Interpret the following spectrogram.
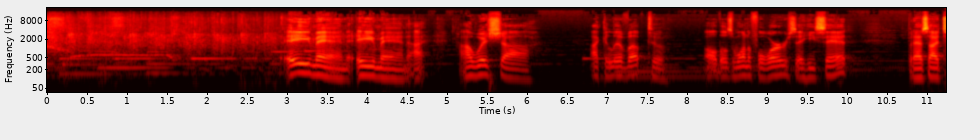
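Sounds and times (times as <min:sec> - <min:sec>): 
audience clapping hands: 0:00.0 - 0:04.1
speech: 0:03.0 - 0:06.2, 0:06.8 - 0:10.1, 0:10.8 - 0:11.2.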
